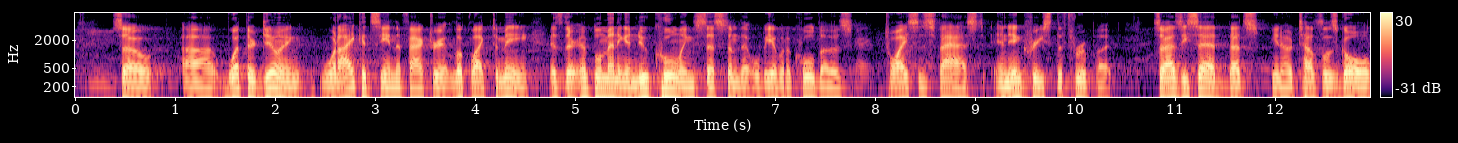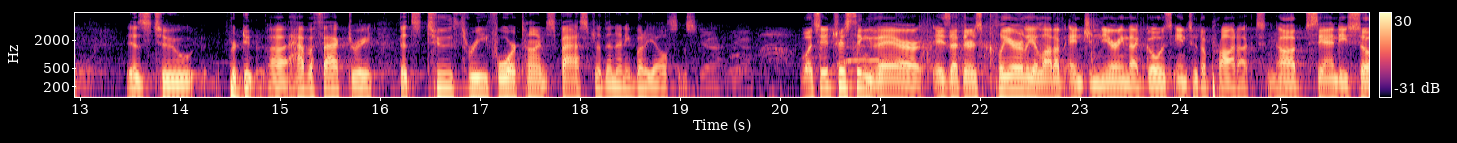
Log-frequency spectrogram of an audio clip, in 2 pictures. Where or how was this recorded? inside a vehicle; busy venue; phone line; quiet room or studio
busy venue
